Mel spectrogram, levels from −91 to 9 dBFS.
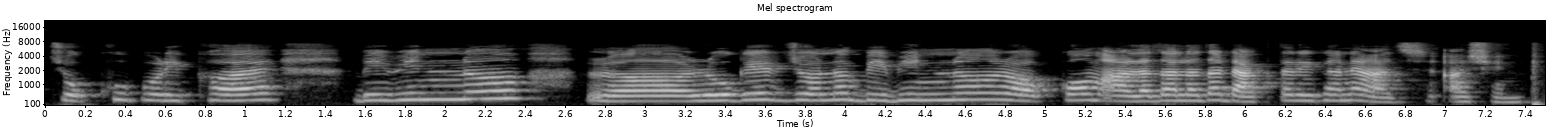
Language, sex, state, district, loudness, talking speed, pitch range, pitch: Bengali, female, West Bengal, Dakshin Dinajpur, -21 LUFS, 130 wpm, 260-310 Hz, 280 Hz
